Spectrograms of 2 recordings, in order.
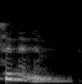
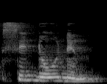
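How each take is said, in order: First: The middle vowel is a weak 'uh' sound. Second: The middle vowel is a full vowel. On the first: The speaker calls it right. "It is synonym. That means it will be syn, ... uh, ... nim" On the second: The speaker calls it wrong. "you will not pronounce it as synonym"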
